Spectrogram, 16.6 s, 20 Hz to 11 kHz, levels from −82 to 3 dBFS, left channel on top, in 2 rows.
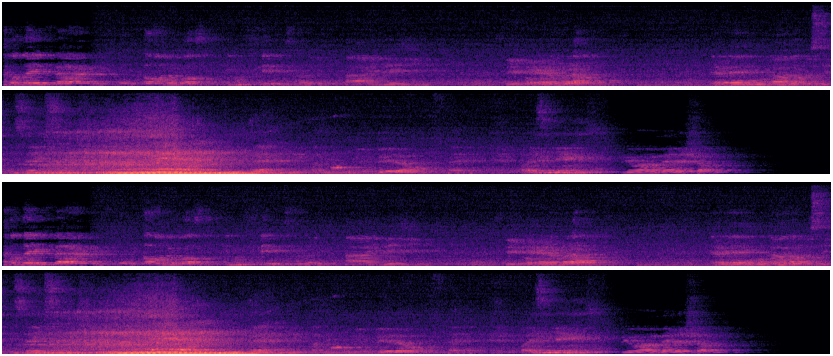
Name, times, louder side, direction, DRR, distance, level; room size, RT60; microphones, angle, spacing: voice 1, 0.0-3.3 4.6-4.9 5.2-5.9 7.1-8.1 9.8-11.1 13.6-14.2, right 1 dB, 75° right, -8 dB, 2.6 m, -38 dB
sound 1, 0.9-14.3, equal, 50° right, 2.4 m, -50 dB
voice 2, 3.4-4.4 5.0-5.8 7.1-10.1 10.5-14.1 14.5-15.4, left 1 dB, 25° right, -10 dB, 2.6 m, -41 dB
sound 2, 8.4-12.0, equal, ahead, 0.4 m, -28 dB
10.5 x 5.5 x 2.9 m, 1.1 s
head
